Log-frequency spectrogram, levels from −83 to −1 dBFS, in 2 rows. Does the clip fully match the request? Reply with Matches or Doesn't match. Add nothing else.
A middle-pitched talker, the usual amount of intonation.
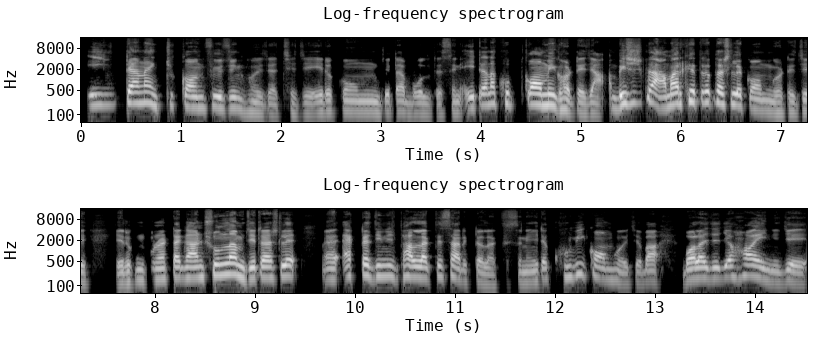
Doesn't match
